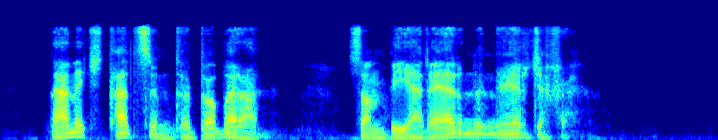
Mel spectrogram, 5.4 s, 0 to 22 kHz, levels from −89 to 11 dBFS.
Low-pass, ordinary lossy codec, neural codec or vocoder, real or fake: 9.9 kHz; Opus, 24 kbps; codec, 24 kHz, 1 kbps, SNAC; fake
